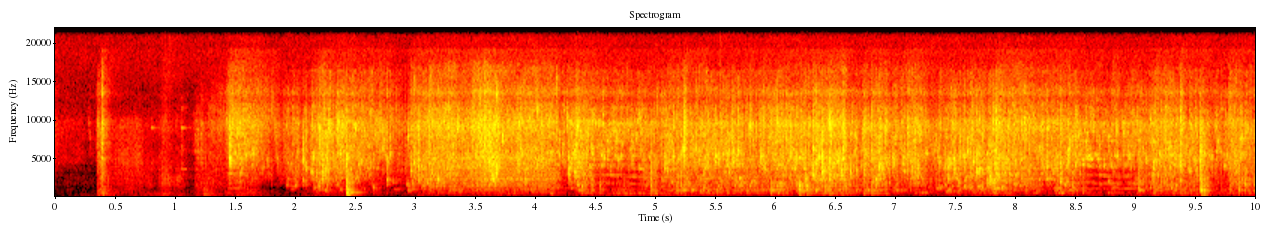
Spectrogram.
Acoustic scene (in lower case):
kitchen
